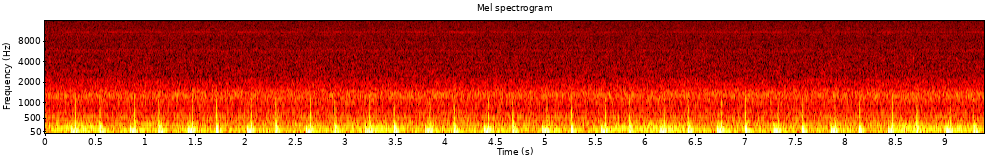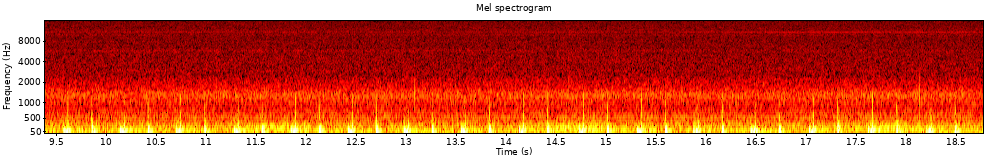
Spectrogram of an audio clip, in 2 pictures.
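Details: Self-recorded own heartbeat with fan off, made shortly after the heart began feeling very thumpy; strong, regular low thumps about 100 a minute over a steady hum; loud, somewhat fast heartbeat, valves reportedly audible.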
